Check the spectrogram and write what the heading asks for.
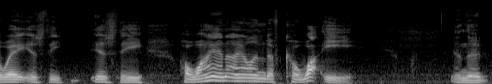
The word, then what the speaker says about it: Hawaii: the map actually it's Hawaii Hawaii because the W is pronounced like a V stories of kawaii are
